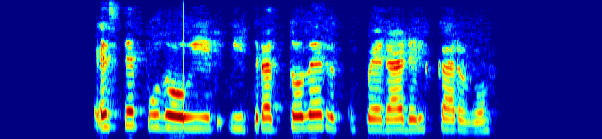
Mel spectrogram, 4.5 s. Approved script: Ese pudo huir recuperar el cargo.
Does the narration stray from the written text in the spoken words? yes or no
yes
